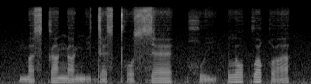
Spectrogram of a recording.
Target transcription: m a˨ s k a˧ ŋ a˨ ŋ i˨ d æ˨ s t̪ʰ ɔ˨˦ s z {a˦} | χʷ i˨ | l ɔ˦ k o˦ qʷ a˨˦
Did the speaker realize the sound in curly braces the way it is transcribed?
no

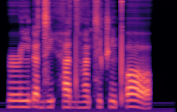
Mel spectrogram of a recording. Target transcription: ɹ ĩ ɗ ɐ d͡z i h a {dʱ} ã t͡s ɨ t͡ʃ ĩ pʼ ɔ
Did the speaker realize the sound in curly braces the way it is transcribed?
yes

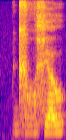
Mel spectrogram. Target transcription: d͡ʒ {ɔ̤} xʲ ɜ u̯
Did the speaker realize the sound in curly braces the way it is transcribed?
yes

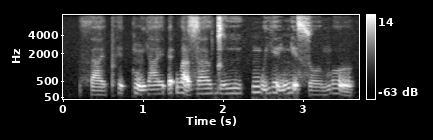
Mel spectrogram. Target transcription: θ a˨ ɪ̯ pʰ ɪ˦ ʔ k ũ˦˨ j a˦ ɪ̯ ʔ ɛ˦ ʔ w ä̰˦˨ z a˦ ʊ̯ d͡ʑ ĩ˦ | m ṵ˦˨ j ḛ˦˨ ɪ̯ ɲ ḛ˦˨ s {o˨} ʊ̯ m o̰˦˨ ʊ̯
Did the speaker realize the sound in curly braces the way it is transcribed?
yes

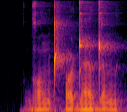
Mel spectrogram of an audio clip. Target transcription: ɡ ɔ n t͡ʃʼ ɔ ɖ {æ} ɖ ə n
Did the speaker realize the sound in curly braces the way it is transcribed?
yes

